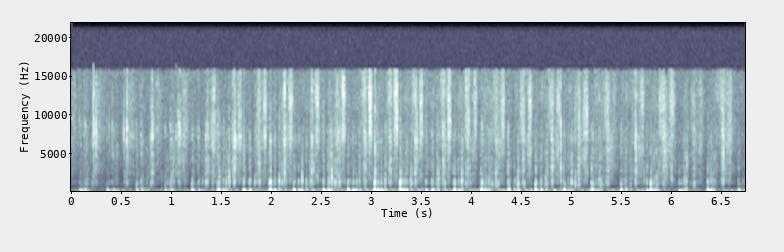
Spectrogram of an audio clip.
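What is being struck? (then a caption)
Leather bifold wallet. Fingertips drum rapidly on the leather surface of a small, closed, reddish-brown leather bifold wallet held in both hands, with paper bills and receipts inside. The result is a quick, somewhat uneven run of soft, dull, low-pitched taps, about three to four per second. Each tap stops dead with no ring, giving a muffled clip-clop patter.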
